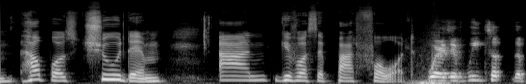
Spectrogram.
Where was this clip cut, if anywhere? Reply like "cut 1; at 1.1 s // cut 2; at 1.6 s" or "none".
cut 1; at 2.7 s // cut 2; at 4.2 s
